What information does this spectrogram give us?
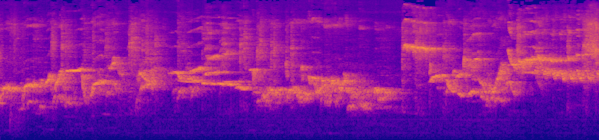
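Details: Captive shamas brought by their owner pour out a continuous melodious song of loud slurred whistles. Fluting phrases are mixed with buzzy squeaks and abrupt high notes, and a sharp rising phrase begins midway.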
